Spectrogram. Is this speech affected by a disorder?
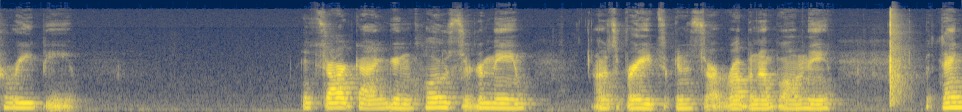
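Yes: disability causing slurred speech.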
